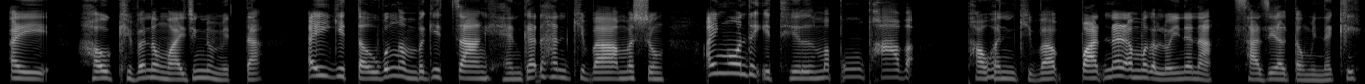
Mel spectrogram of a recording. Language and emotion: Manipuri, happy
